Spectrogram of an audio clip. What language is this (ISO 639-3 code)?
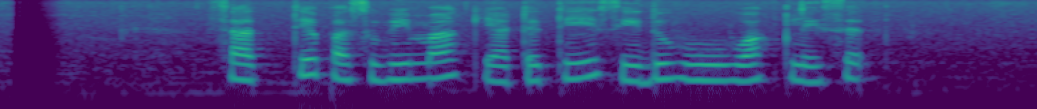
sin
